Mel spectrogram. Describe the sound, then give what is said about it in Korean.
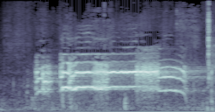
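A rooster crows once, loud, a short opening note rising into a long, strained, sustained cock-a-doodle-doo that tapers off, with no talking around it; a sound effect hidden in a song. “요 닭울음소리를 여러분들 찾아주세요.”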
